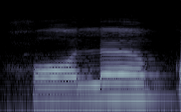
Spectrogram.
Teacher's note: آگے خا زبر خا، لام زبر ل، خال، قاف زبر قا، خالق، خالق، خا بھی موٹا اور قاف بھی، بیچ میں لام ہے، لام کو باریک کرنا ہے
